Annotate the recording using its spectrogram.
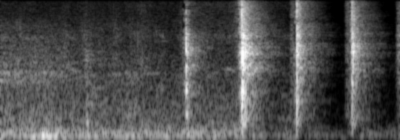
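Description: A hardened-steel fluted pin being knocked into a car's handbrake lever assembly with the head of a pair of side cutters: a quick run of sharp metallic taps, about four a second, starting about a second in.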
